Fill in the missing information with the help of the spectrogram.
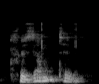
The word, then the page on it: presumptive: British English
